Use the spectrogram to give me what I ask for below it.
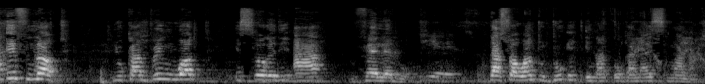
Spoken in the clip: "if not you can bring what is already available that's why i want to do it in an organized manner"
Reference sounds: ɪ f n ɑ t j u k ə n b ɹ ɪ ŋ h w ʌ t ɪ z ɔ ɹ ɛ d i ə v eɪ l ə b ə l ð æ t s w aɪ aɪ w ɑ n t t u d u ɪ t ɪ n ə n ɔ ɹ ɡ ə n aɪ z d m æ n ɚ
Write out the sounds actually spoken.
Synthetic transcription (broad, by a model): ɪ f n ɑ t j u k ə n b ɹ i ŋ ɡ w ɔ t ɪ s ɔ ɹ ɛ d i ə v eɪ l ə b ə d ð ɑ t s w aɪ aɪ w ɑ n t t u d u ɪ t ɪ n ə n ɔ ɡ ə n aɪ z m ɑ n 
